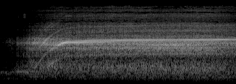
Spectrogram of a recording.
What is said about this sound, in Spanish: ¿Sabes qué ruido es ese? ¡Taladro! ¡Mamá está perforando una pared!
